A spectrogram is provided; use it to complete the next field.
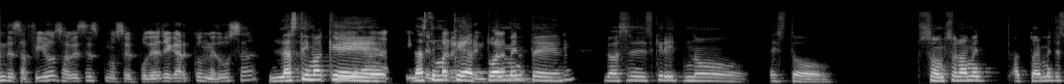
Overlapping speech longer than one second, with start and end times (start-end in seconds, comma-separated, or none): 3.3-5.3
